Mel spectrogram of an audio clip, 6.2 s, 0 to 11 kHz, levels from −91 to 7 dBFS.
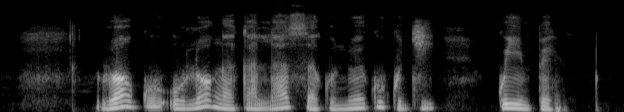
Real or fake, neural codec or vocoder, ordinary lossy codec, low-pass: real; none; Opus, 24 kbps; 7.2 kHz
